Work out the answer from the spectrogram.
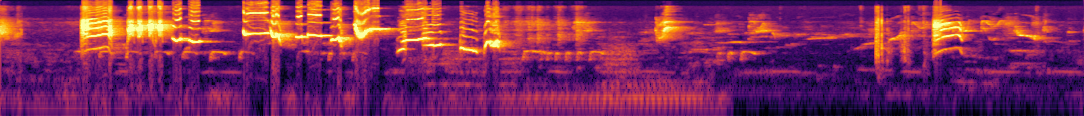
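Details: Oriental magpie-robin singing, played to coax a non-singing bird: a dense run of loud whistles, sweeps and trills, then softer scattered notes with faint low background hum.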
